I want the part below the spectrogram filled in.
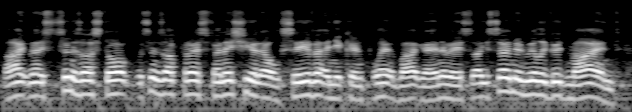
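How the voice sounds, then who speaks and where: A Scottish man talks on CB radio from his van. His voice sits a little high, and his delivery is chatty, peppered with operator jargon. A faint layer of noise runs behind him. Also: steady tone, fairly quick, a little mellow. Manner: chatty, informal, radio procedure phrases. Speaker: radio net operator filming a live stream. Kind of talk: casual CB radio chat. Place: inside a parked van outdoors in the countryside.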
